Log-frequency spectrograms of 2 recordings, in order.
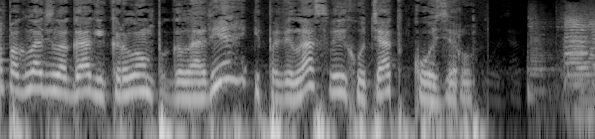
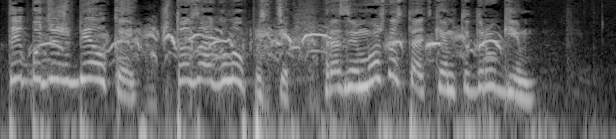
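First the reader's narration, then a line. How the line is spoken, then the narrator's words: Laughing mother. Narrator (Russian): Мама тоже засмеялась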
